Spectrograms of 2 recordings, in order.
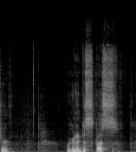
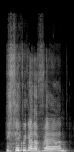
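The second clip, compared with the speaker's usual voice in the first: high, louder eager question; excited; 7 dB louder than usual. Real, not acted. To her husband about a fan, excited and high. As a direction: ask it thrilled.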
